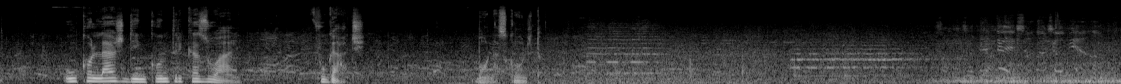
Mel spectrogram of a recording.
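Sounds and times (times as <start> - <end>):
road noise from a car driving on Beijing's Fifth Ring Road: 0.0 - 11.2
speech: 0.6 - 2.5, 3.2 - 3.7, 4.8 - 5.6
car horn tones: 5.8 - 9.5.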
